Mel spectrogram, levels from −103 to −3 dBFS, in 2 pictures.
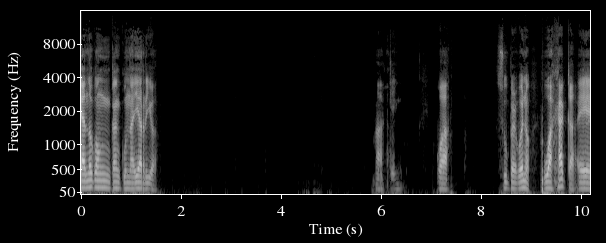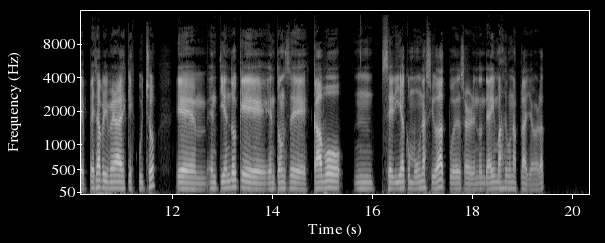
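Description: Nothing stood out as a technical fault on listening to the speech recording.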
